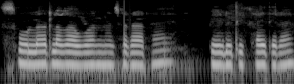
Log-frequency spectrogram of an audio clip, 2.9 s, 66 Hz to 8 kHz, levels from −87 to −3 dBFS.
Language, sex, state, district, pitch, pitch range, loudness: Hindi, female, Bihar, Saran, 205 Hz, 200-210 Hz, -32 LUFS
